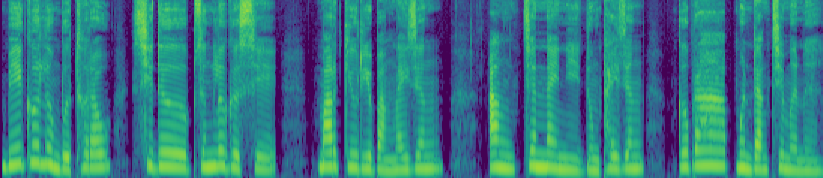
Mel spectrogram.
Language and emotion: Bodo, sad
